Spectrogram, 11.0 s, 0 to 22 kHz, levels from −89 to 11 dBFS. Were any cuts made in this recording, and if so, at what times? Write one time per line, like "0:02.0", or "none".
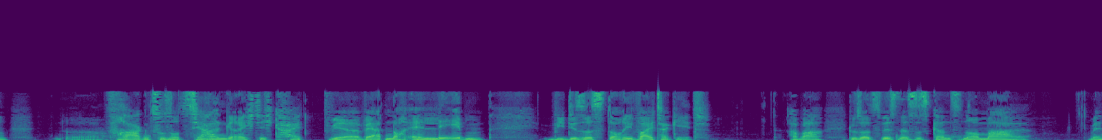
0:03.3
